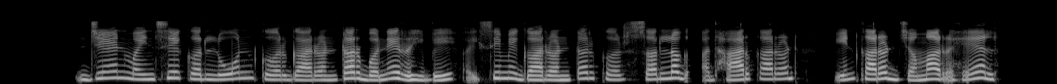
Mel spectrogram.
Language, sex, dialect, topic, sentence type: Chhattisgarhi, female, Northern/Bhandar, banking, statement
